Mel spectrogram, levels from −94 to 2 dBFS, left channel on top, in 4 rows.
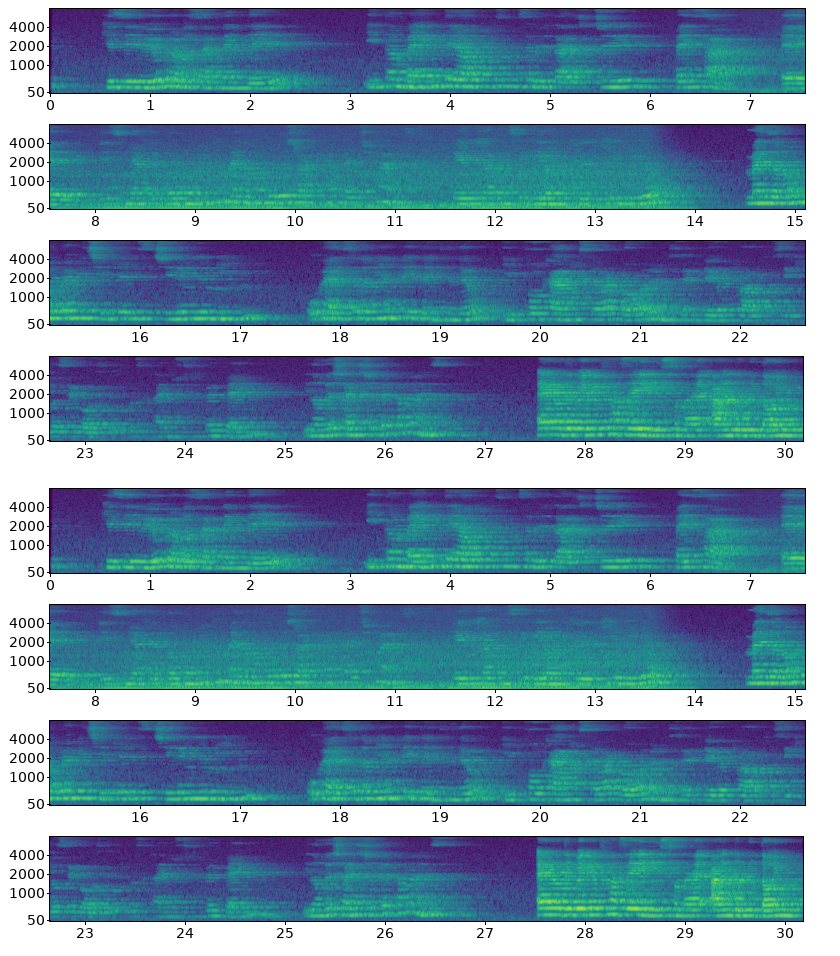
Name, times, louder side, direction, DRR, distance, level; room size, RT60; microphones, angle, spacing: voice 1, 0.5-2.3 3.1-5.9 6.2-6.8 7.3-11.1 11.6-13.7 14.5-17.1 17.7-23.9 24.2-24.7 25.2-26.5, equal, 5° right, -11 dB, 1.1 m, -29 dB
sound 1, 6.3-13.6, equal, 50° left, 0.9 m, -32 dB
voice 2, 27.5-30.1, right 3 dB, 55° right, -1 dB, 0.3 m, -20 dB
4.0 x 2.4 x 2.8 m, 1.5 s
head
